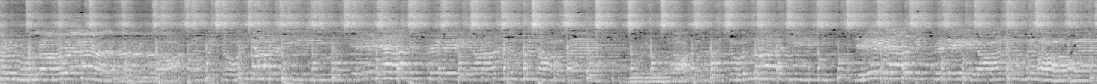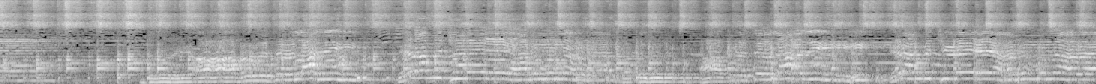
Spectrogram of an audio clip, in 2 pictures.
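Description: Sikh devotional kirtan: a man singing a simran chant to harmonium, with a rattling hand percussion keeping a steady beat.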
